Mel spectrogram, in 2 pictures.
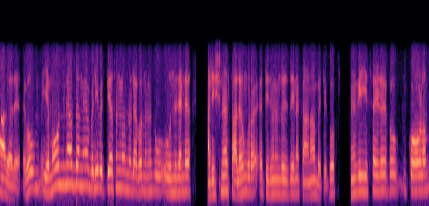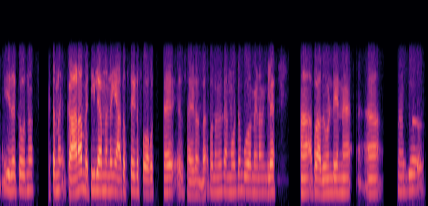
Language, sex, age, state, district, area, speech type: Malayalam, male, 30-45, Kerala, Thiruvananthapuram, urban, conversation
